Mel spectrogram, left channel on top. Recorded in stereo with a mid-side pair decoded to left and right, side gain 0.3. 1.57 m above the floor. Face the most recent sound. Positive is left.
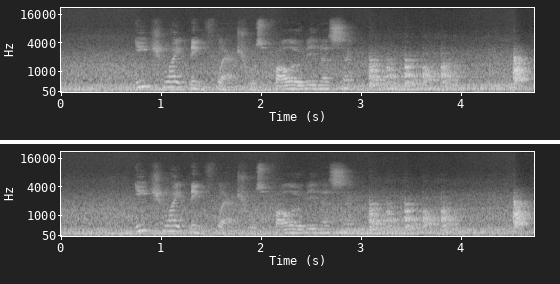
turn(degrees=10)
